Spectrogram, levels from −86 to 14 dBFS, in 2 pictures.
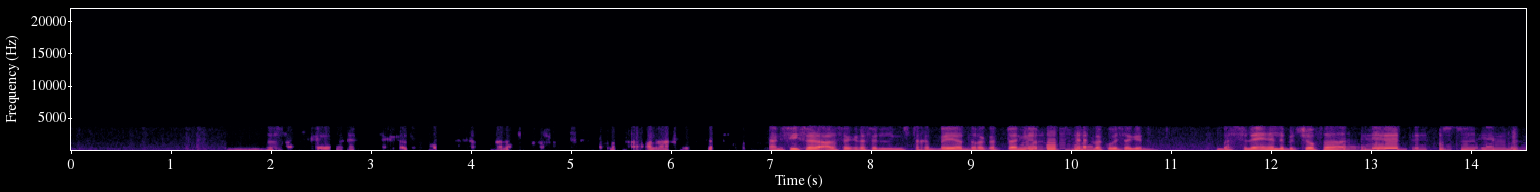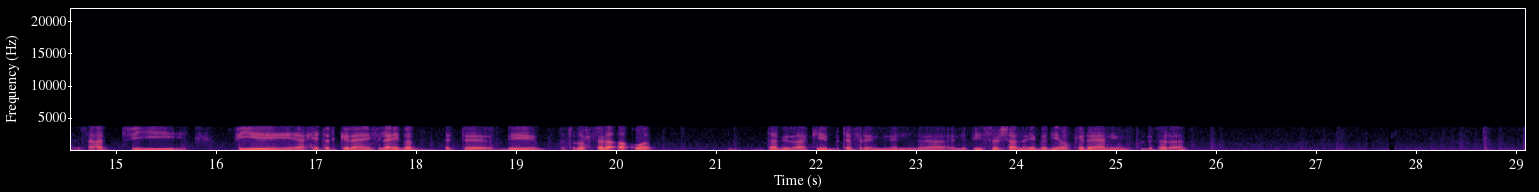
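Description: Throughout, the speech passes through tandem speech coding, re-encoded at each link in a chain ending in CVSD, so it sounds rough, warbly and muffled, with nothing above 3.8 kHz.

From 1.93 to 4.85 s, speech suppressed in double talk likely comes from the echo canceller clamping down, pushing the speech down by around 40 dB in places.

At 6.7 s, for about 50 ms, the other side's voice leaks through, likely uncancelled loudspeaker echo, heard as a faint scrap far below the speech.

From 9.49 to 10.21 s and 12.72 to 14.58 s, robotic sound from repeated short buffers, likely caused by late audio, repeats most of the signal. This imposes a rigid 200 Hz metallic buzz, which fits a 5 ms buffer.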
